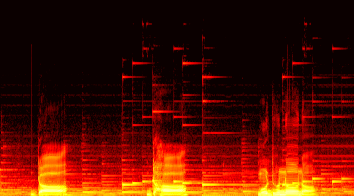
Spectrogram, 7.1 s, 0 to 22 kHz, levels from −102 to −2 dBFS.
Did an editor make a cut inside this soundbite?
yes; 2 cuts; at 3.8 s, 5.1 s

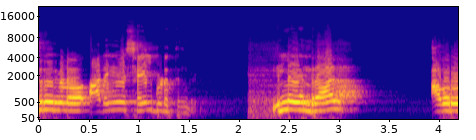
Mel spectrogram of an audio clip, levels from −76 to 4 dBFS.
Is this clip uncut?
yes; 0 cuts

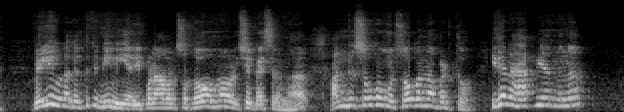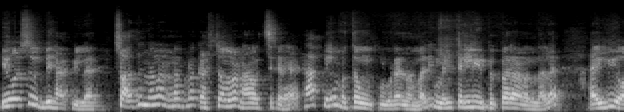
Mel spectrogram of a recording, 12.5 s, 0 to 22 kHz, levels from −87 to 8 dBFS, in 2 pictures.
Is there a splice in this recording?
no; 0 cuts

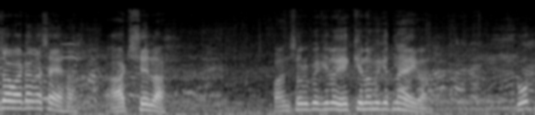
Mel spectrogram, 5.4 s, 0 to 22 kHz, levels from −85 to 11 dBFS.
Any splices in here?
yes; 2 cuts; at 0.9 s, 2.3 s

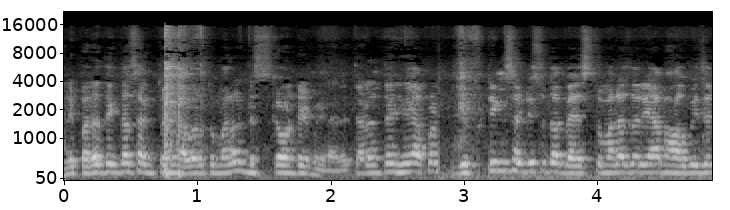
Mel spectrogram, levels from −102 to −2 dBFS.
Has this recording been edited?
yes; 1 cut; at 2.8 s

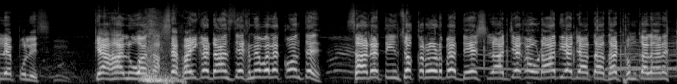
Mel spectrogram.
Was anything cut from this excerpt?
yes; 1 cut; at 1.6 s

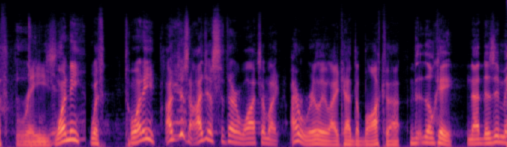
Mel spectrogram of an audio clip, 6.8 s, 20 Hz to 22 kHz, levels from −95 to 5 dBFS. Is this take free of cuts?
no; 4 cuts; at 1.1 s, 2.1 s, 3.8 s, 5.5 s

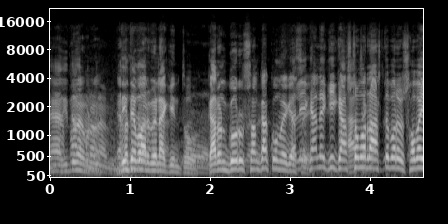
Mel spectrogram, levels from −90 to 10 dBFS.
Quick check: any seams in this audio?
yes; 1 cut; at 3.4 s

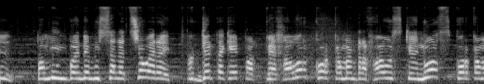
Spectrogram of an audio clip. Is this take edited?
yes; 2 cuts; at 1.8 s, 2.6 s

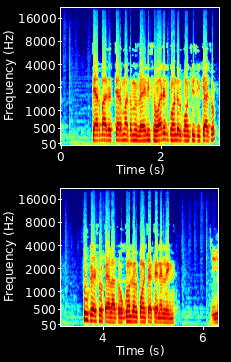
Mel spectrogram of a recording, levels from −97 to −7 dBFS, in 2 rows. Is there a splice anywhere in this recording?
no; 0 cuts

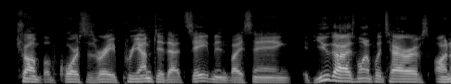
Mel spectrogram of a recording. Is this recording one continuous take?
yes; 0 cuts

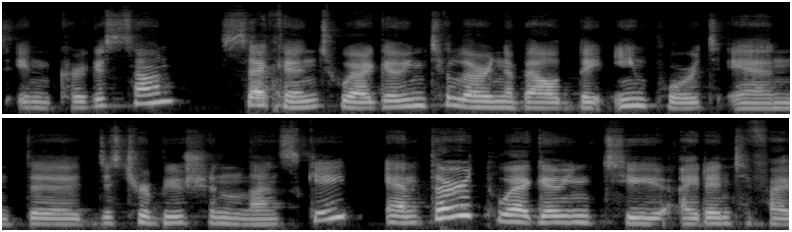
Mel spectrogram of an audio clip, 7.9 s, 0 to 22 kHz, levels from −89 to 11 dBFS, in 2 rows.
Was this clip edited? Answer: yes; 1 cut; at 5.8 s

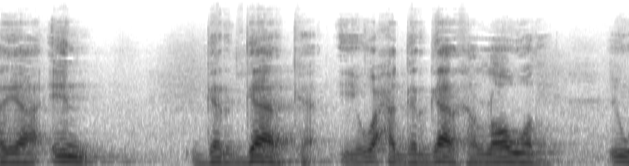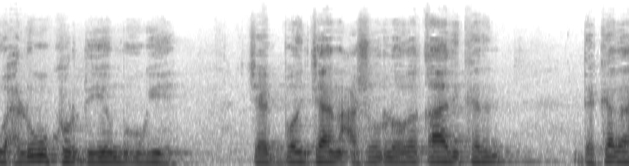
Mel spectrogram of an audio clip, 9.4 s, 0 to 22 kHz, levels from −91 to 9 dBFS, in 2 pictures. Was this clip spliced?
no; 0 cuts

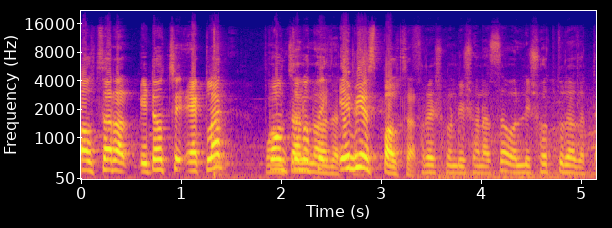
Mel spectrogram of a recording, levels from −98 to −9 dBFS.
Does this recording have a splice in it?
yes; 1 cut; at 3.4 s

